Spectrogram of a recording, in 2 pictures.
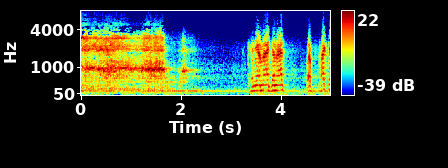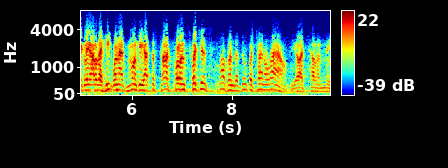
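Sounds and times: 
car brakes screeching: 0:00.0 - 0:02.7
speech: 0:03.4 - 0:09.9.

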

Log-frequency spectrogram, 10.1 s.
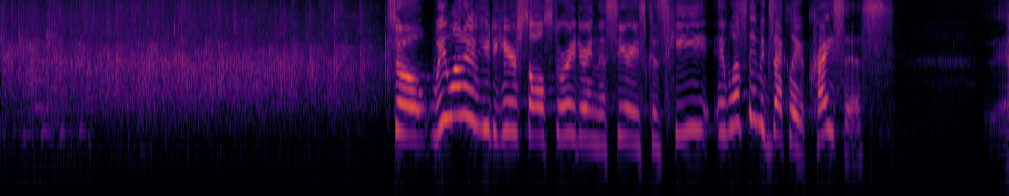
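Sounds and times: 
crowd applause: 0:00.0 - 0:03.8
speech: 0:03.9 - 0:09.0.

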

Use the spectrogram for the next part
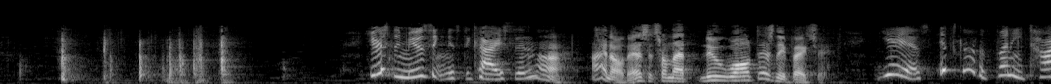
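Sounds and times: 
door opening: 0:00.2 - 0:03.0
speech: 0:04.0 - 0:10.5.

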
